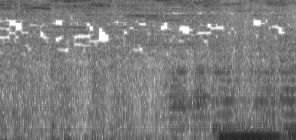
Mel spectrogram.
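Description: A salsa track starting over a party sound system. The low bass notes come in strongly about one and a half seconds in.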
